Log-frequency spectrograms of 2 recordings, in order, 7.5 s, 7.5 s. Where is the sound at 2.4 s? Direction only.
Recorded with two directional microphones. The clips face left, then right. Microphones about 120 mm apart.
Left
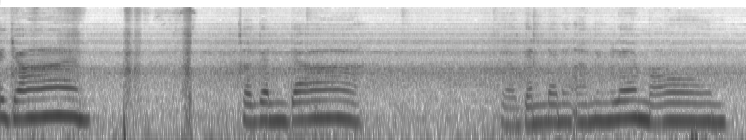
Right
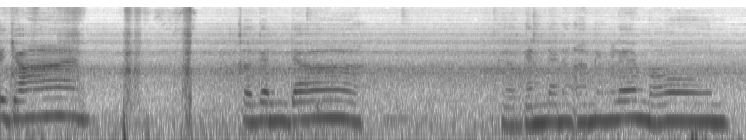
15° left (ahead or behind).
